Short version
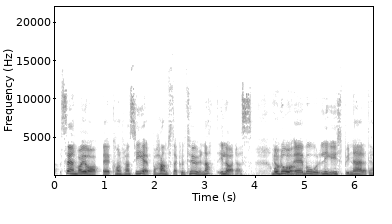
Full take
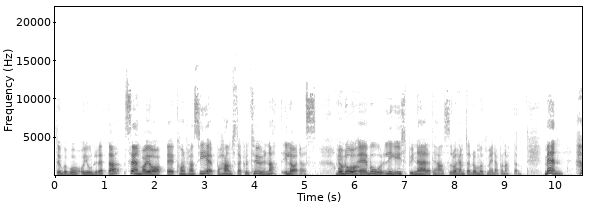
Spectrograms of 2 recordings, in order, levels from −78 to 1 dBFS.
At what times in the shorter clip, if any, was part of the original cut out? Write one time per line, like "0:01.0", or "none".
none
